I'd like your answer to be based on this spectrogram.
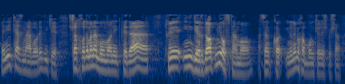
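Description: Brief: husky male counselor, mid pitch, earnest lecturing, lo-fi sound. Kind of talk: talk show discussion. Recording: dull lo-fi recording.

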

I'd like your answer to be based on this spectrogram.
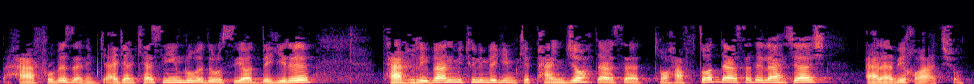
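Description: Man teaching Quran reading, muffled audio. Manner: measured, stretches key words when stressing points. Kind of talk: explanatory lesson. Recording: muffled low-fidelity audio.

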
